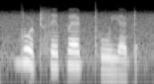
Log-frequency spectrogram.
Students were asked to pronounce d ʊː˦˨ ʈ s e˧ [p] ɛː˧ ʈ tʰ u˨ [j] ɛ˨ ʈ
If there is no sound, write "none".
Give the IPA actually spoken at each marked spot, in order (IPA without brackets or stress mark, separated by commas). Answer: p, j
